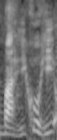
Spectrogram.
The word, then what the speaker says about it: Marie Curie: Mary Curie, não sei se eu pronuncio. Mary Curie, Marie Curie.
